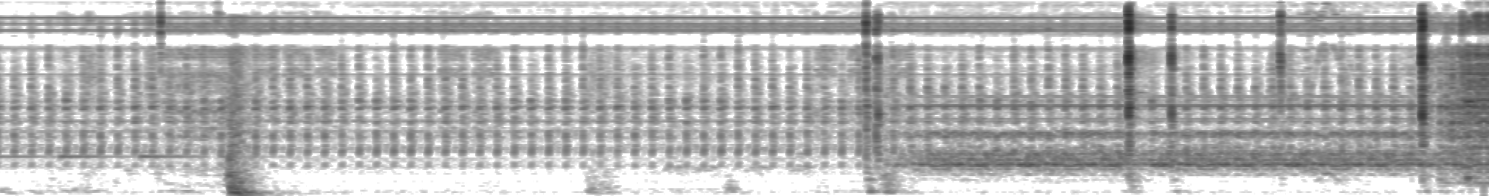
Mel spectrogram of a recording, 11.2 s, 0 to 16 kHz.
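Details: 2018 Chevrolet Volt transmission clicking: light, regular ticking at a few clicks per second under a quiet hum, getting busier as the drive note rises; mechanical clicking, source unconfirmed.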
